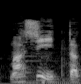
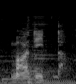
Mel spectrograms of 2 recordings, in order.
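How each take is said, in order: First: The second consonant is pronounced as s. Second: The second consonant is pronounced as d. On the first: The speaker calls it wrong. "マシッタと言っちゃいけないの" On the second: The speaker calls it right. "正しくはマディッタなんだよね"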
